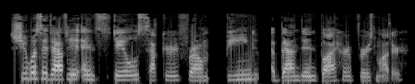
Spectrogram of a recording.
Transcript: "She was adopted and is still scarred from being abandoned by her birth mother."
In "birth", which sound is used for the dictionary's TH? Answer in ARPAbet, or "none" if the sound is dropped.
S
